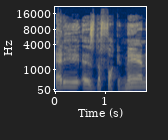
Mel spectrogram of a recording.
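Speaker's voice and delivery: ordinary delivery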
